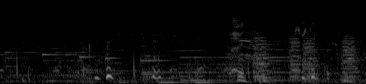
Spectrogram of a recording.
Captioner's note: chuckles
